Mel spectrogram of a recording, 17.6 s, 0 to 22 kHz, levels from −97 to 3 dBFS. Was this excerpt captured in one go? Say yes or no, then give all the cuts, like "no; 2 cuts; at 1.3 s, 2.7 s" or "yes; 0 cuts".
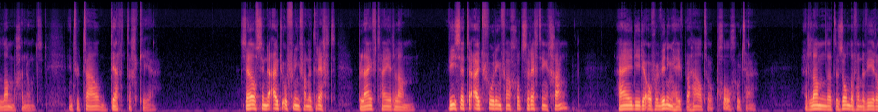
no; 1 cut; at 8.8 s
